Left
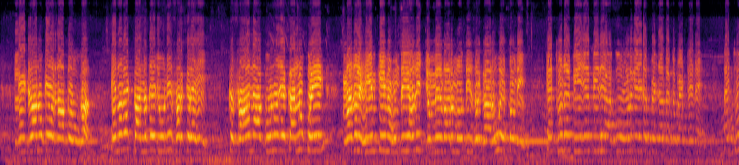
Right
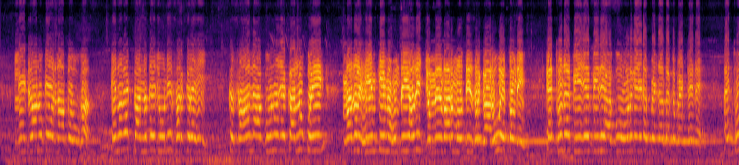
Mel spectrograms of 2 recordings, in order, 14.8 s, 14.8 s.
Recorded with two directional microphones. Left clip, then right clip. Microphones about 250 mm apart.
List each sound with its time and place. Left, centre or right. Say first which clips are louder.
0.3 s a man's voice: left 1 dB; centre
